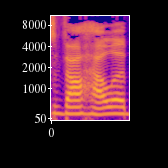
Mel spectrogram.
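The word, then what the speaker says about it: VA-11 Hall-A: And I'm sure it's just pronounced Valhalla, but it's VA11 Hall A.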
